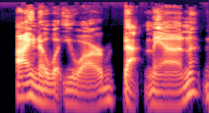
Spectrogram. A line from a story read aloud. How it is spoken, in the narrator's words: Jason sneers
